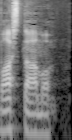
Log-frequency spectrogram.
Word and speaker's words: Vastaamo: It's pronounced Vastaamo.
